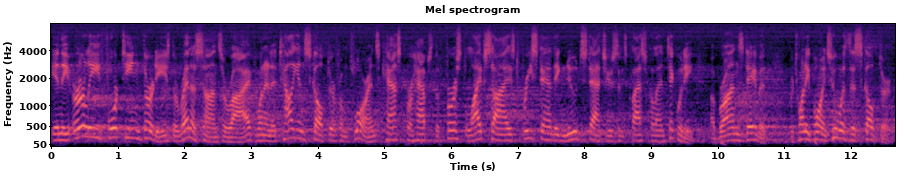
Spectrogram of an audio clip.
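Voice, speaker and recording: A man's voice: fairly high pitch, lively intonation, normal speed, hardly any pauses, fairly bright tone. A man with an American accent hosting a live quiz show, reading out questions to the players. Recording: echoey hall, noisy old TV broadcast.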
